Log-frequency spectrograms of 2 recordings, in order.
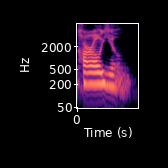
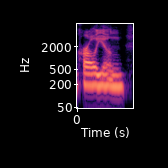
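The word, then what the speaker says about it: Jung: some research go online Google Shadow work and Carl Yung or the Shadow and Carl Yung or Shadow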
